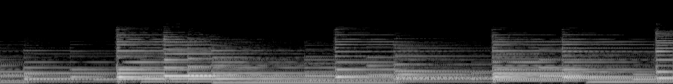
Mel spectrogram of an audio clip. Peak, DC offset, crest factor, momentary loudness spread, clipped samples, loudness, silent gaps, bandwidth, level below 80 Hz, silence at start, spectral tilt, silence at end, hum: -6 dBFS; under 0.1%; 16 dB; 10 LU; under 0.1%; -22 LUFS; none; 5.8 kHz; -46 dBFS; 0 s; -9 dB/octave; 0 s; none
